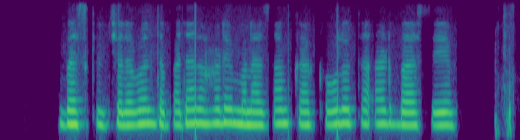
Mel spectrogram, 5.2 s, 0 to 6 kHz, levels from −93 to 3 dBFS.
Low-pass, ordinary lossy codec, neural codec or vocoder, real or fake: 5.4 kHz; Opus, 24 kbps; none; real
